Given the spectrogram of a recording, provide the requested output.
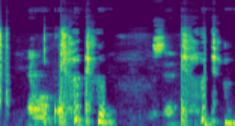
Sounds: Cough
